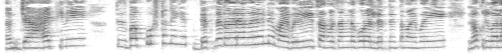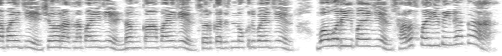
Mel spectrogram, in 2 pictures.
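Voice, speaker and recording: In a comedy cartoon, a woman plays a chatty village auntie with a high, slightly bright voice, rattling off complaints quickly. She uses rustic Varhadi Marathi of the Vidarbha region, and her delivery is gossipy and packed with exclamations.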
